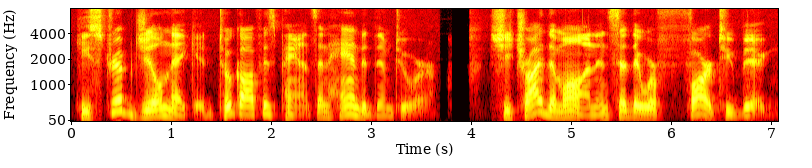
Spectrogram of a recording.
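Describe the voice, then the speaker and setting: A man tells scripted jokes in an animated storytelling style, acting out the dialogue. His pitch moves around a lot, and the sound is dry and close with little room on it. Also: measured pace, dry recording. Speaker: joke teller. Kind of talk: scripted joke narration.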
